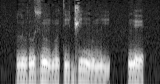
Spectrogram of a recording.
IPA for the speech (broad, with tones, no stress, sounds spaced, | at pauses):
l u˨ ɾ u˦˨ z ũ˦˨ ɡʷ ũ˨ t i˨ d͡ʒ i˦ ŋ u˨ m i˨ | n e˨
